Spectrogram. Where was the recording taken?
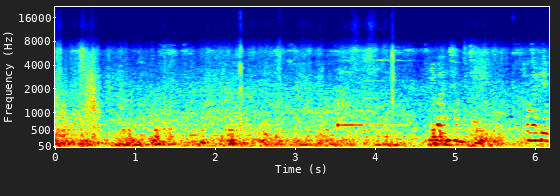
on a bus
